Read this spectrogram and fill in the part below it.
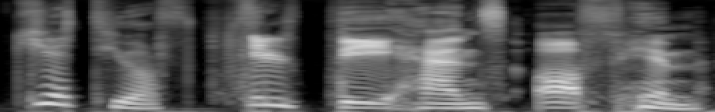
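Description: A woman's voice: sits low, expressive, slow pace, vocal fry, pushed and bright, dry recording, pitched below the performer's own voice, heavily acted. A woman narrator acts out a fierce, swaggering young superheroine with a Russian accent. She is blunt and scornful, her English broken. The intonation moves boldly in a dry, close recording. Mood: threatening.

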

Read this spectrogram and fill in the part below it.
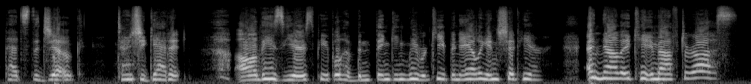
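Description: A woman's voice: on the high side, fairly even intonation, normal speed, dry recording, lightly acted. A woman voicing a shaken, hysterical male soldier in an audiobook story. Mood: bitter hysteria.

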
